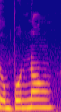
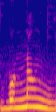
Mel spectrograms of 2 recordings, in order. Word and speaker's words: Bonong: So it's not N-O-O. No, it's Bonong. So it's Bonong.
